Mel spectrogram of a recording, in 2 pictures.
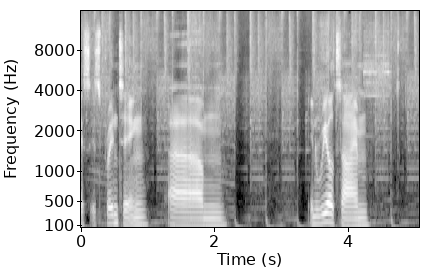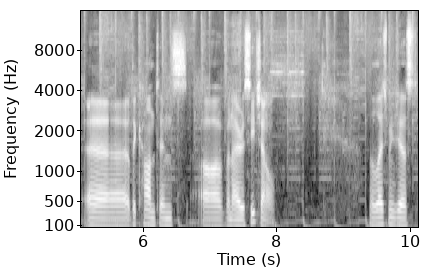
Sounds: Music, Printer, Speech

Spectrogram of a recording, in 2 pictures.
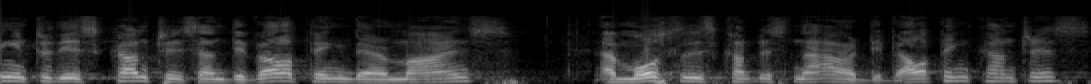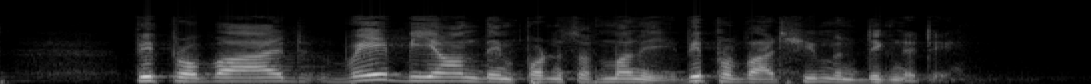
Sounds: Speech, man speaking, Narration

